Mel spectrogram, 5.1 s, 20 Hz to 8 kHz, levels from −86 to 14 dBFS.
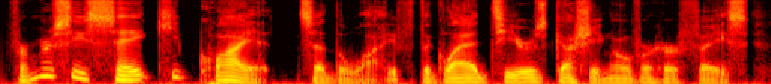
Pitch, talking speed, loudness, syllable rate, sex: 105 Hz, 175 wpm, -21 LUFS, 3.8 syllables/s, male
